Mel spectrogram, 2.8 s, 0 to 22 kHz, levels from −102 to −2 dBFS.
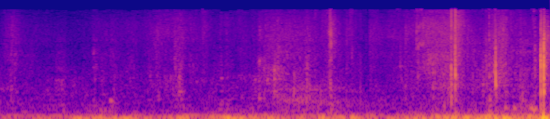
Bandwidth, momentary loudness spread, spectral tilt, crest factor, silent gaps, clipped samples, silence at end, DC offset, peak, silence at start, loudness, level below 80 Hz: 17 kHz; 15 LU; -2 dB/octave; 32 dB; none; under 0.1%; 0 s; under 0.1%; -6 dBFS; 0 s; -43 LUFS; -42 dBFS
